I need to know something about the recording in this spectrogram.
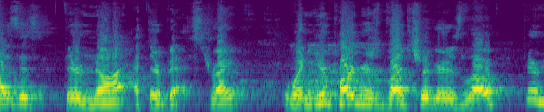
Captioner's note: audience laughs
